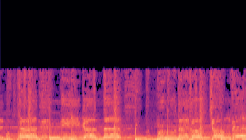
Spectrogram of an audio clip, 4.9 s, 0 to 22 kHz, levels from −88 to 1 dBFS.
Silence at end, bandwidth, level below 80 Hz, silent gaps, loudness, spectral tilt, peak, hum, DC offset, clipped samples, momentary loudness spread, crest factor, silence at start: 0 s; 11.5 kHz; -22 dBFS; none; -16 LUFS; -4.5 dB/octave; -4 dBFS; none; under 0.1%; under 0.1%; 4 LU; 12 dB; 0 s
